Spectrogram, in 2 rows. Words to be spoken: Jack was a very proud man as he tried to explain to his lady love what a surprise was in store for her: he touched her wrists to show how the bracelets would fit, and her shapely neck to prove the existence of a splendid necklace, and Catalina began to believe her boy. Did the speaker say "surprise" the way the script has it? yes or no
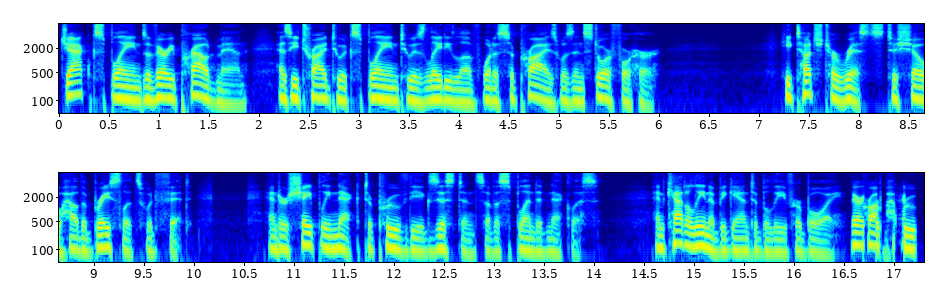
yes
